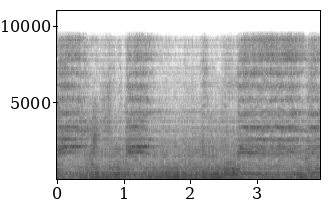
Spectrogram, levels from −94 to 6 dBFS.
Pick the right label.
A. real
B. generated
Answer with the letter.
B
